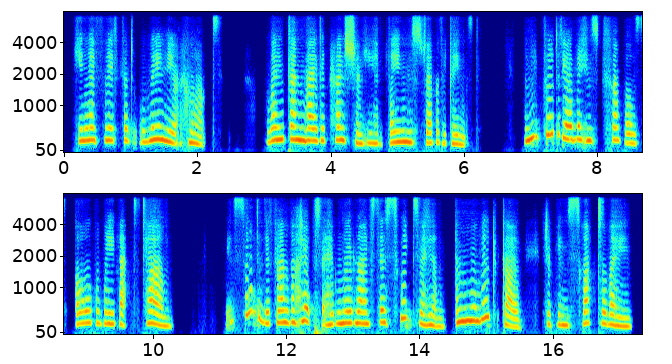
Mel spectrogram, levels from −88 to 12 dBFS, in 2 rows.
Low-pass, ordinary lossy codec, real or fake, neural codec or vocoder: 7.2 kHz; AAC, 48 kbps; fake; codec, 16 kHz, 0.5 kbps, FreqCodec, smaller model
